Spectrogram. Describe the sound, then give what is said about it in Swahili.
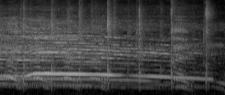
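Audience applause for a question at a talk on mid-sized business: rhythmic claps strike in a steady pulse beneath a loud, sustained voice that holds a drawn-out tone across the whole stretch. “Tumpigie makofi kwa swali hili.”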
